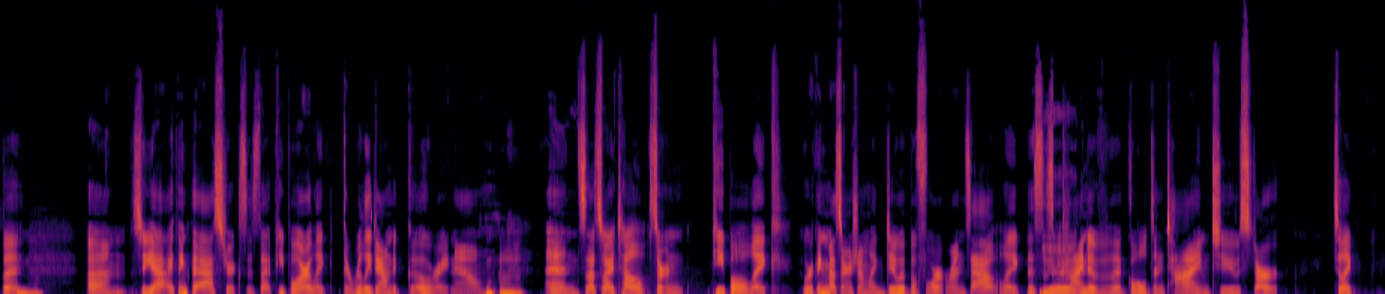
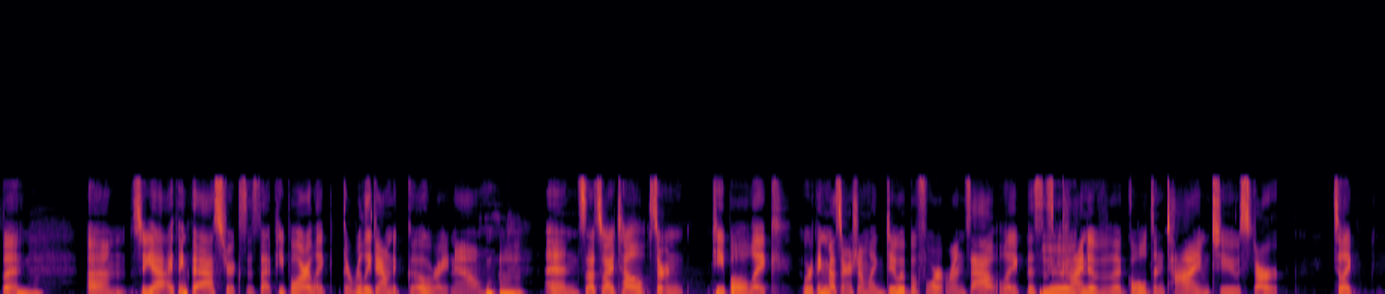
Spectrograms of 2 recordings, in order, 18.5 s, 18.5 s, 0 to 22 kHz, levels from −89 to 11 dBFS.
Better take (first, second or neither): first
